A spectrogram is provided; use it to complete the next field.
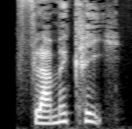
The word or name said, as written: flammekrig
